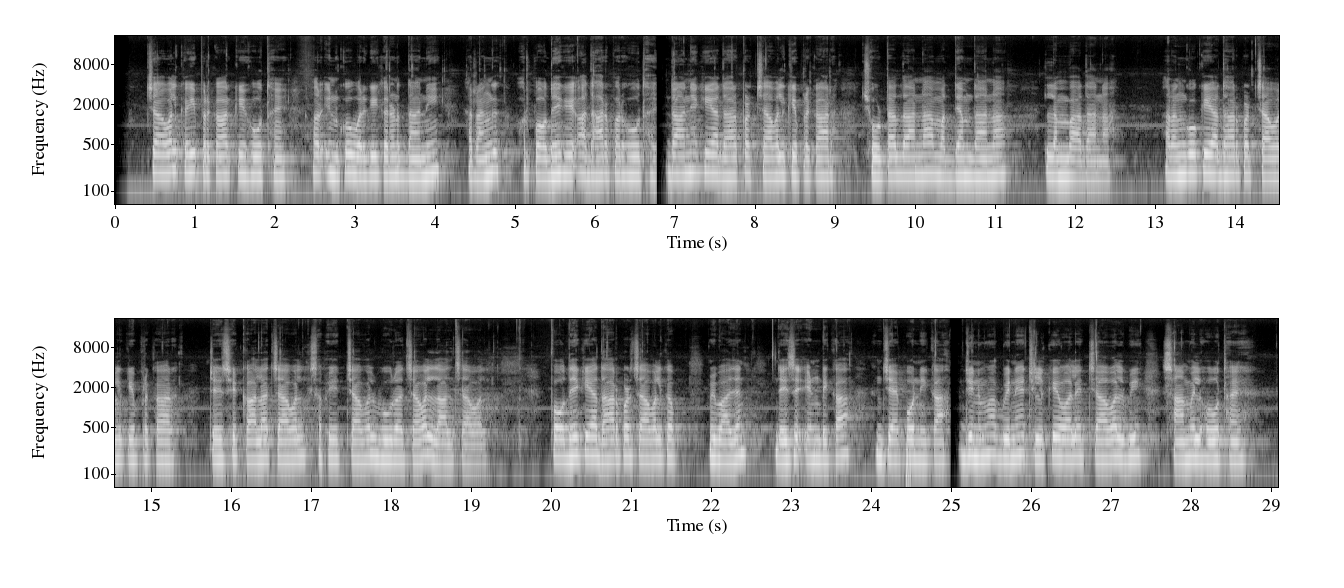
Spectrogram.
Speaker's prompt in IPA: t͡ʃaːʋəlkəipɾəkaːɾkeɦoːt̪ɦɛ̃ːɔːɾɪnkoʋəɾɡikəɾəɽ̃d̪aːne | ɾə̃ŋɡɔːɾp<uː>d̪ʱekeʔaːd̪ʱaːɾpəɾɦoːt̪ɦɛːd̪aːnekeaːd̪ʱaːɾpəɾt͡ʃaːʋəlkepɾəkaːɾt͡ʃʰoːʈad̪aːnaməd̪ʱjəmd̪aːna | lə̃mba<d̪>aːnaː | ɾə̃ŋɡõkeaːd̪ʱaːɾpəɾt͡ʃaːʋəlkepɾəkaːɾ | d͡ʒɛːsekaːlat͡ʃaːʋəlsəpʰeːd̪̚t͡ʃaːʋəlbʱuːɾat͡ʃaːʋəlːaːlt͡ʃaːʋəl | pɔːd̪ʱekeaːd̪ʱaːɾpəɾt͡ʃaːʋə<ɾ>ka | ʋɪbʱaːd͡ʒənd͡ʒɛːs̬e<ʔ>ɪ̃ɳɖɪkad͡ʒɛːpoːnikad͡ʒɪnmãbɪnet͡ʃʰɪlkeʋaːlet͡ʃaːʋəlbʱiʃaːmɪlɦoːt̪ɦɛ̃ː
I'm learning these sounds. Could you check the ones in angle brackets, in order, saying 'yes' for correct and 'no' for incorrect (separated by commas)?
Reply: no, yes, no, yes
